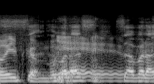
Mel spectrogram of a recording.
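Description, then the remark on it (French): A voice imitates the Tetris game-over sound on the Game Boy with a wavering, goat-like bleat lasting about a second, loud, followed by brief speech and laughter. “pour le game over de Tetris, pour ma part, j'ai toujours, euh, toujours cru que c'était le son d'une chèvre sur Game Boy.”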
